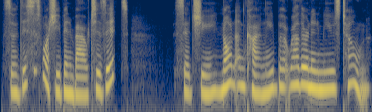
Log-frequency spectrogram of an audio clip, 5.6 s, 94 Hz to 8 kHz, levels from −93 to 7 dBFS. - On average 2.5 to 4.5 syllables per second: No, 5.4 syllables/s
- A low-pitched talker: No, high, 240 Hz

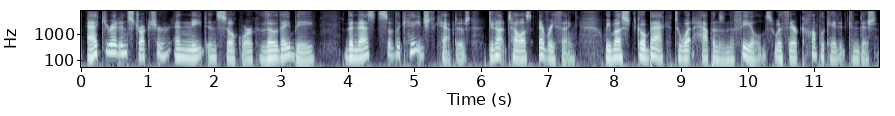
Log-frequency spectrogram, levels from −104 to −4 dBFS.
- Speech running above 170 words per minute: Yes, average, 180 wpm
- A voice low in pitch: Yes, low, 125 Hz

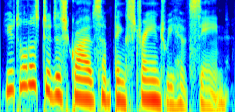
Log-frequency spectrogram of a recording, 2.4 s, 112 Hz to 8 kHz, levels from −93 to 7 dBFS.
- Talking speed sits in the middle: No, fast, 255 wpm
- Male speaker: No, female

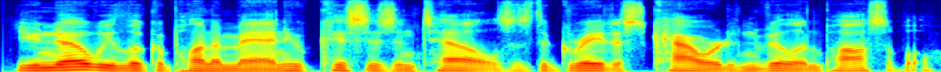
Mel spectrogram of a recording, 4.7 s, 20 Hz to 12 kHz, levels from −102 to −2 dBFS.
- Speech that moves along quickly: Yes, fast, 230 wpm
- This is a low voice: Yes, low, 100 Hz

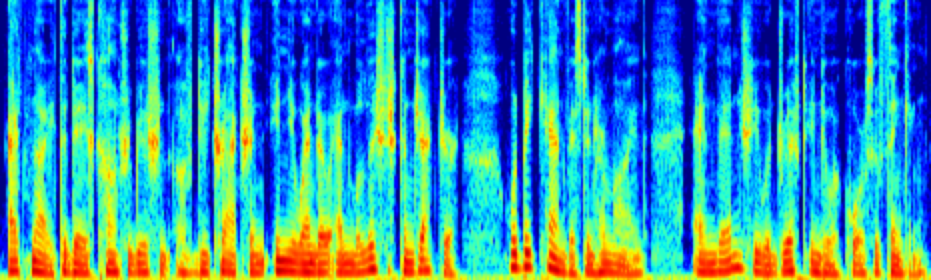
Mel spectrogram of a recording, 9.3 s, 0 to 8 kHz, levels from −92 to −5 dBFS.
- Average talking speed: Yes, average, 175 wpm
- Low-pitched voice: Yes, very low, 95 Hz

